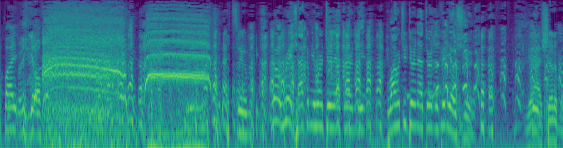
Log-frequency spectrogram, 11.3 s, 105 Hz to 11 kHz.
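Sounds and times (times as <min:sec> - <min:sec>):
speech: 0:00.1 - 0:01.3, 0:02.5 - 0:03.4, 0:04.2 - 0:11.2
laughter: 0:00.4 - 0:11.2
man's fright scream: 0:00.8 - 0:04.3.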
